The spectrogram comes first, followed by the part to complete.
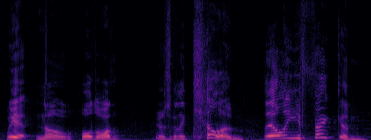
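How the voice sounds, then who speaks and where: A woman's voice: medium pitch, measured pace, lightly acted. A woman voicing a brash, conflicted young male mercenary in a game, her exclamations jumping up sharply, over faint music. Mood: shocked.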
